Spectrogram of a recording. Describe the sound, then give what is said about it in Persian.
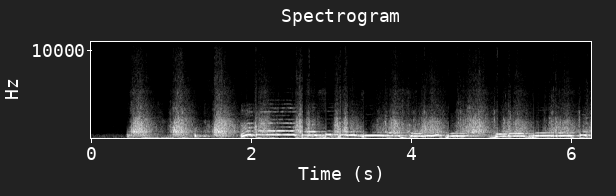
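Slow, steady rhythmic clapping by a group cheering 11 disabled soldiers of the Afghan National Army bound for the Invictus Games in Canada, joined after a couple of seconds by loud, sustained shouting and cheering while the unison claps keep beating underneath. “این صداها و چک چک از بحر تشویق 11 سرباز معلول اردوی ملی افغانستان است که قرار است به زودی برای شرکت در مسابقات جهانی موسوم به شکست ناپذیر وارد کانادا شوند.”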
